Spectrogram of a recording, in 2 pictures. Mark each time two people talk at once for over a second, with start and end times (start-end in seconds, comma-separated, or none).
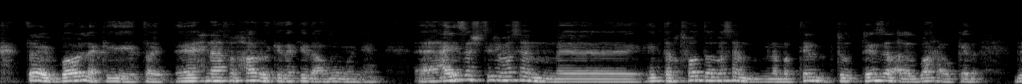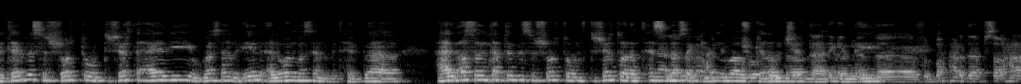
16.7-19.0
